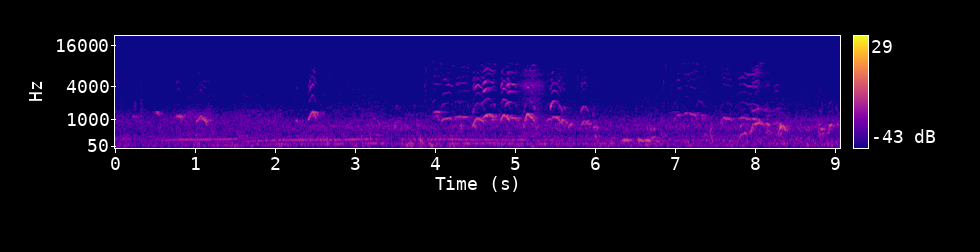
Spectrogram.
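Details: A kennel litter of puppies, outdoors for the first time, whimper and yip in short, high, overlapping bursts over a steady low hum.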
